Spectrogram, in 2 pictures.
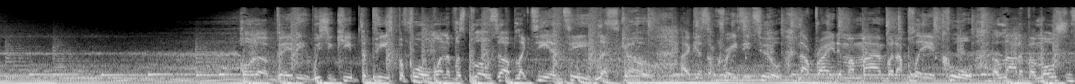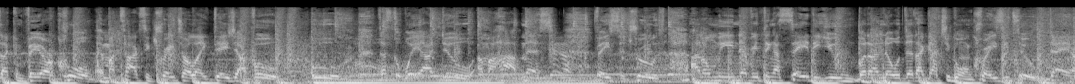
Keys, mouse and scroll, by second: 0.0-2.4 typing, 3.3 alt+scroll down 1, 3.3 alt+scroll up 1, 4.0 ctrl+z, 4.8 ctrl+z, 8.9 ctrl+z, 9.5 alt+scroll up 1, 9.7 alt+scroll down 1, 10.2 alt+scroll up 1, 11.0 alt+scroll down 1, 11.1 alt+scroll up 1, 14.7 double click, 15.2 scroll down 1, 15.5 double click.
